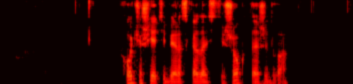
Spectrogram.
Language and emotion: Russian, neutral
